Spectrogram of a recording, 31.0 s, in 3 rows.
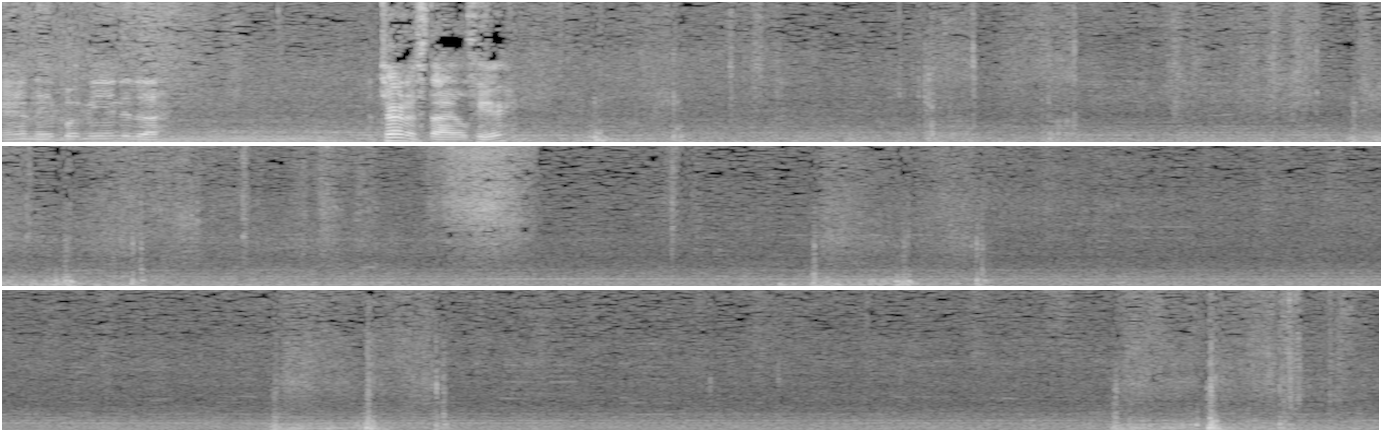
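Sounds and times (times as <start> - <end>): car engine hum inside cabin: 0.0 - 31.0
brief hiss: 13.6 - 14.4.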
